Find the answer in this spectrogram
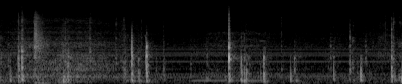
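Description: A few light, scattered clicks and taps of hand tools being handled on a shop workbench, about six short knocks spread over the few seconds.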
